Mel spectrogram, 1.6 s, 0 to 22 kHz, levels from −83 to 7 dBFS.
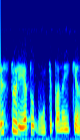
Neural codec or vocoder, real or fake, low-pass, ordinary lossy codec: none; real; 9.9 kHz; Opus, 16 kbps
